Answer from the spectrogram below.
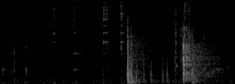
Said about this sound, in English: I'm just going to whisk this all together.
